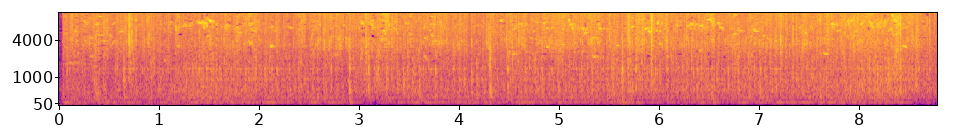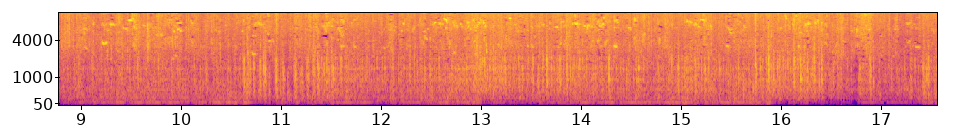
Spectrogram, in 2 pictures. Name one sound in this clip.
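Wooden tank tracks clatter and rattle as the vehicle rolls.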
